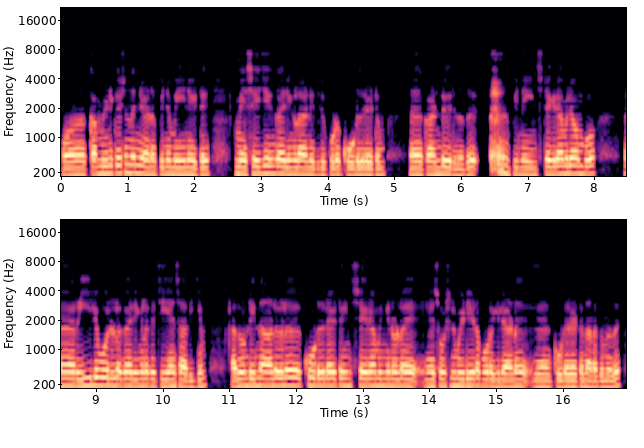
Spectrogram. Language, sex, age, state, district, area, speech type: Malayalam, female, 18-30, Kerala, Wayanad, rural, spontaneous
